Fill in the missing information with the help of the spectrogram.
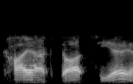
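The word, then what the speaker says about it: qajaq: to find me online you can go to kayak.ca and that's spelled traditionally so q a j a q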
